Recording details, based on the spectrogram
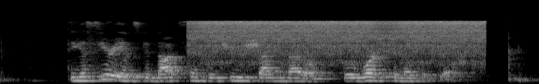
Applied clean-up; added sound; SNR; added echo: none; Hiss; -4 dB; reverberation time 0.6 s.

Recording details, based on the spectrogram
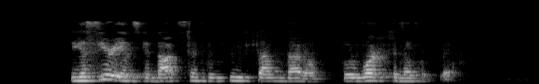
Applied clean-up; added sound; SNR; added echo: neural mask model DeepFilterNet 3.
